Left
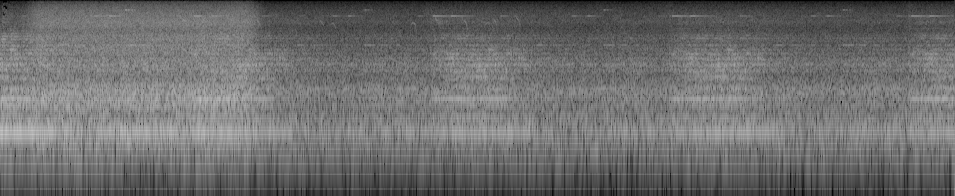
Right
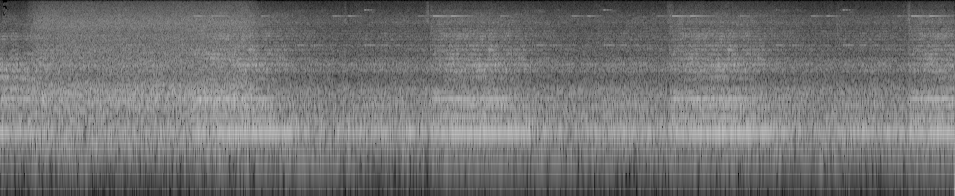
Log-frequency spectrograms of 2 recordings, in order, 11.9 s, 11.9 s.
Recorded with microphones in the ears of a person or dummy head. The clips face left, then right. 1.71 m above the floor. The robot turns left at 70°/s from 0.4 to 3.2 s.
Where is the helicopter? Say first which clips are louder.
Left 3 dB; 150° left; by 11.9 s 45° right.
